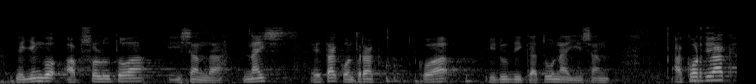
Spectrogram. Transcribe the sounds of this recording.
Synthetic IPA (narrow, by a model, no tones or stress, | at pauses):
ɡe̞je̞ŋɡo̞ʔaβso̞lut̪oaisand̪anajs | e̞t̪ako̞nt̪ɾakkoaiɾuð̞ikat̪unajisan | ako̞ɾðioak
